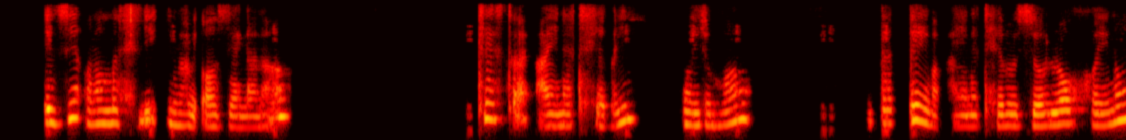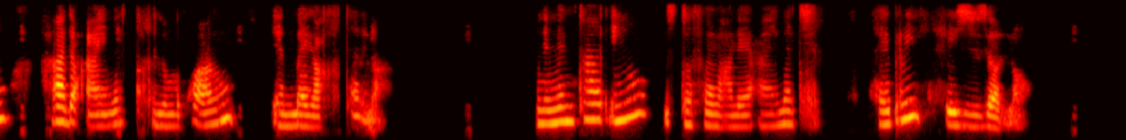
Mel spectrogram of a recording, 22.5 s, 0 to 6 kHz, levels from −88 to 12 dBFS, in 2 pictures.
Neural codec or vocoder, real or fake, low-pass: codec, 24 kHz, 0.9 kbps, WavTokenizer, medium music audio release; fake; 5.4 kHz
